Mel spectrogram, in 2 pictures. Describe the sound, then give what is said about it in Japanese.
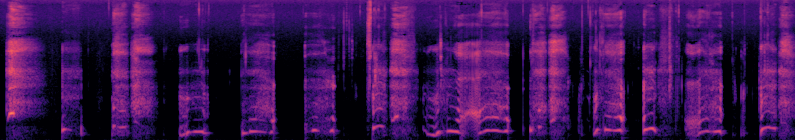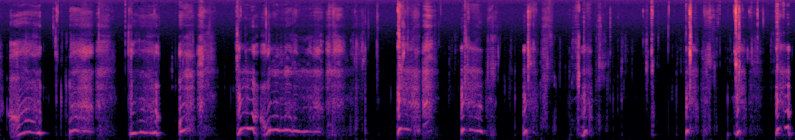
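Wet licking and mouth sounds come in many short smacks and slurps, mixed with breathy voiced gasps and sighs. They form a steady, fairly quiet stream with no spoken words. “では精一杯の感謝でもって舐め取らせていただきますね。”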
